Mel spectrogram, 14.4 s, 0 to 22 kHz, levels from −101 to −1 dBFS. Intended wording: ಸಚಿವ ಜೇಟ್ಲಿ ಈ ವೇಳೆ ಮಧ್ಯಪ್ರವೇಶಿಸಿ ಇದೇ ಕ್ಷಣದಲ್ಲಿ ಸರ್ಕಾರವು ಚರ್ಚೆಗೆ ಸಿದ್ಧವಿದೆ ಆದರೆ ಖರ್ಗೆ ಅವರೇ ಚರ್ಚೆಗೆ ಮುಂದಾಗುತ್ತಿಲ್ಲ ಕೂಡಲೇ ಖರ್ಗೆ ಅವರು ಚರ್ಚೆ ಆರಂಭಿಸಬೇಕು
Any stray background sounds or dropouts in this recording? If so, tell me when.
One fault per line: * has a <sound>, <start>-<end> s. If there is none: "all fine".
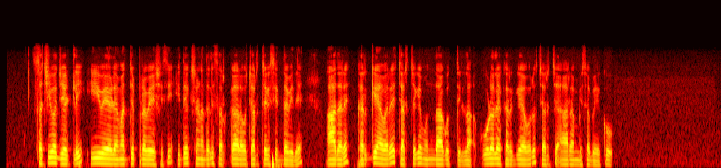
all fine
